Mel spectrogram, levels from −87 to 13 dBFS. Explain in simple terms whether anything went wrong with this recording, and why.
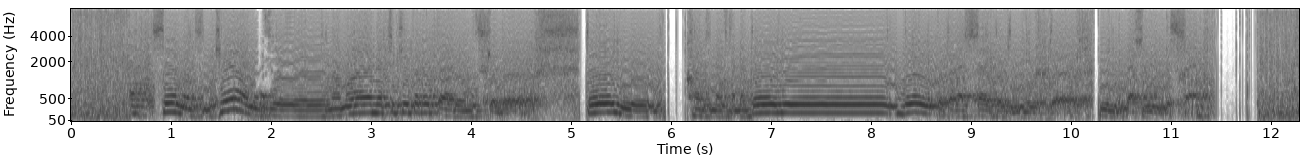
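Something went wrong in several ways. Throughout the speech there is a constant distortion, and even the pauses carry a gritty noise instead of silence. This points to a stuck bit: one bit of each sample is likely frozen at a fixed value, distorting every sound.

From 1.82 to 1.97 s, a second voice comes through, only slightly quieter than the main talker. This is the other side's voice leaking through, likely because the echo canceller failed to remove the loudspeaker sound from the microphone.

Within that moment, from 1.87 to 1.91 s, the main talker's voice briefly dips in loudness for about 40 ms. This is speech suppressed in double talk. With both sides talking at once, the echo canceller likely could not separate them and turned everything down.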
